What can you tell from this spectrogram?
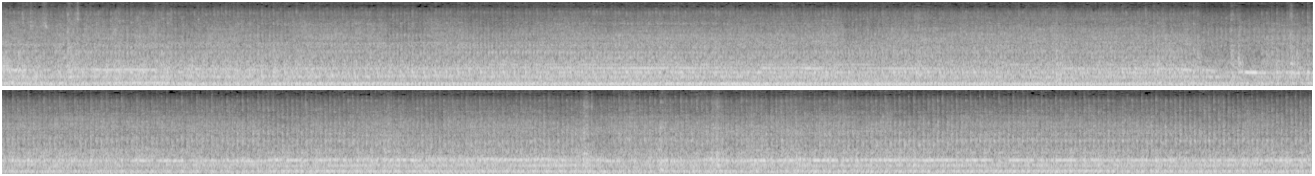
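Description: A John Deere tractor's diesel engine running under way, heard from the driver's seat. It holds a steady note that drops a little in pitch about halfway through, as the engine eases off.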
